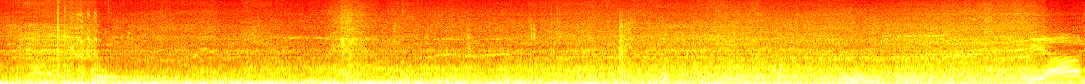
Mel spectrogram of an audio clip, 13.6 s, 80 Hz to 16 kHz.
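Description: Sport motorcycles on a group ride, including a Honda CBR 650R, Kawasaki ZX10R and Z900, idle and rev loudly nearby, one fitted with an Akrapovic exhaust, giving a rumbling bed with short rising blips, while people talk over it.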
